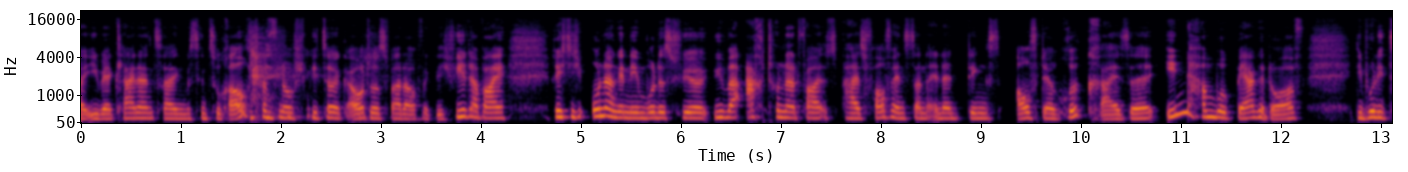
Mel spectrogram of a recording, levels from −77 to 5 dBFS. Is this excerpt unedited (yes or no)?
yes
